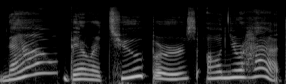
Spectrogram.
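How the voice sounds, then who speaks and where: At a very slow pace, someone performs a high-pitched put-on character voice. The recording is very clean, with a silent background. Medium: read story. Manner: calm, matter-of-fact.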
